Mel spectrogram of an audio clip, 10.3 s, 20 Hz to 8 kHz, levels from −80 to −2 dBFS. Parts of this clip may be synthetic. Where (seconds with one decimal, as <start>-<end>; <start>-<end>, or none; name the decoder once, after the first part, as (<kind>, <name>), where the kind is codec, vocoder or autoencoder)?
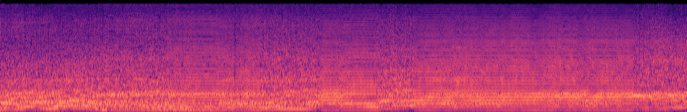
2.5-3.9 (vocoder, WaveNeXt); 4.8-5.7; 6.2-9.5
